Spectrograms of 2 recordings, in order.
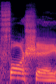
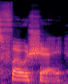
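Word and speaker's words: Faucher: It's Foch. It's not Fche, it's Foch.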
